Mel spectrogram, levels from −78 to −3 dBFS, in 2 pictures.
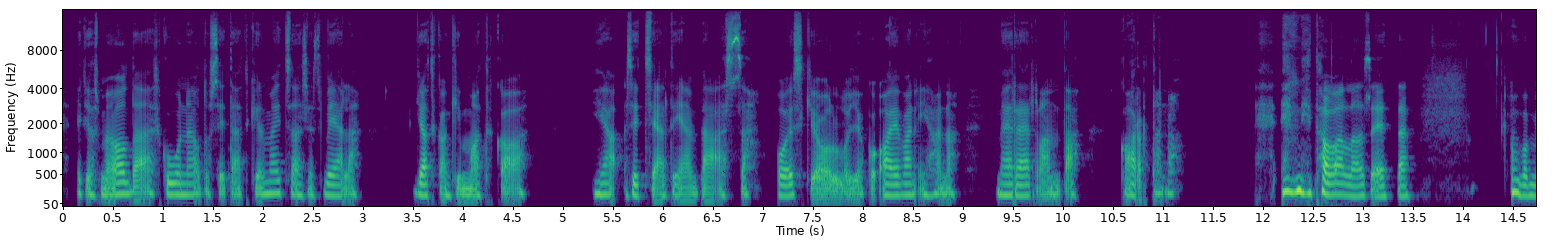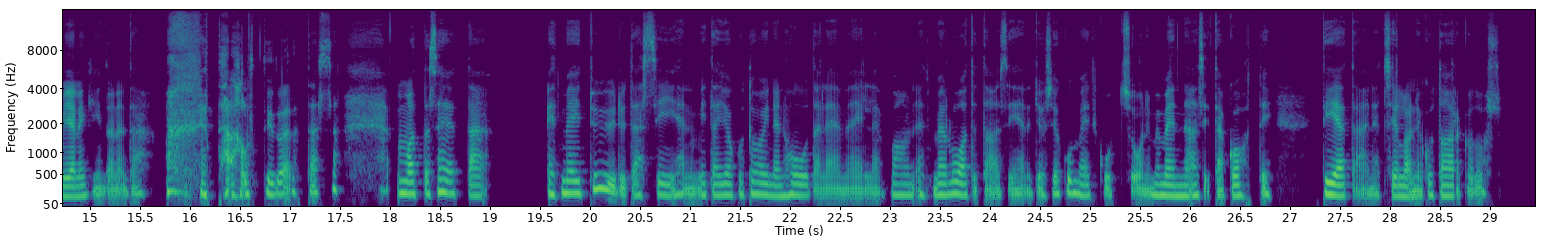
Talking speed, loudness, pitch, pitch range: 145 wpm, -27 LUFS, 165 Hz, 155-185 Hz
